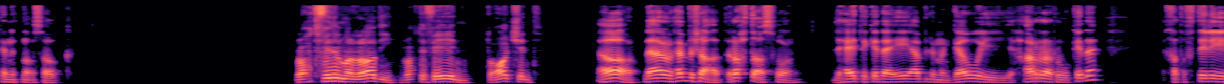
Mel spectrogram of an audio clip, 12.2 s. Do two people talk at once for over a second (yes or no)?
no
